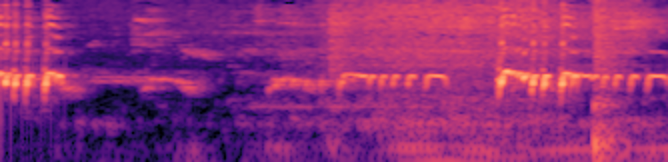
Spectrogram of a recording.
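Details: Local zebra dove calling without pause, crystal-voiced: a quick stuttered phrase and held note, then rising background noise beneath further staccato note runs.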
